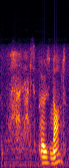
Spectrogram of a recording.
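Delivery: breathless scared whisper, barely voiced; hushed with fear, hardly any voice; frightened whisper. Cornered man whispers his fear to the killer.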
